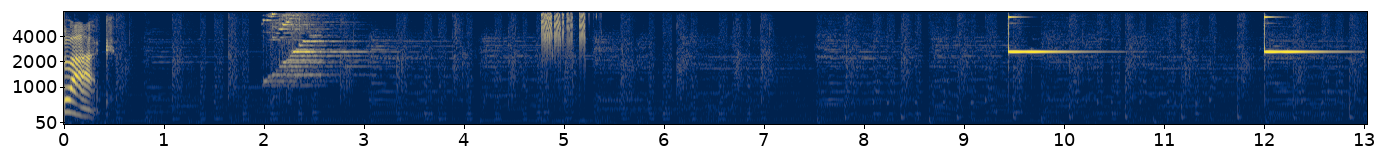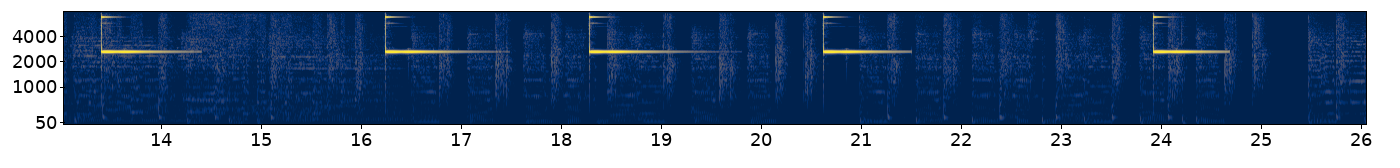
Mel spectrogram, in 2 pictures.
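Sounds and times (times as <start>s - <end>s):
light background music: 0.0s - 16.5s
high bell ding: 2.0s - 3.2s, 9.4s - 10.5s, 12.0s - 12.8s, 13.4s - 14.3s, 16.2s - 17.2s, 18.3s - 19.4s, 20.6s - 21.5s, 23.9s - 24.7s.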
